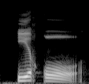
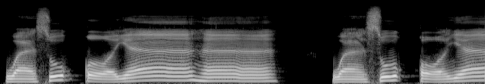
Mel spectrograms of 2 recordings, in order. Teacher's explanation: Qaf nggak boleh tapi iqo, tebalkan, pangkal lidahnya diangkat. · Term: qaf sukun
